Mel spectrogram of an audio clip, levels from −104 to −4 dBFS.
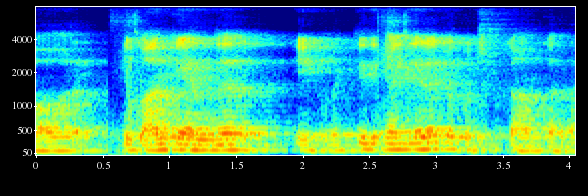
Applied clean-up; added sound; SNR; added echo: neural separator model SepFormer DNS4.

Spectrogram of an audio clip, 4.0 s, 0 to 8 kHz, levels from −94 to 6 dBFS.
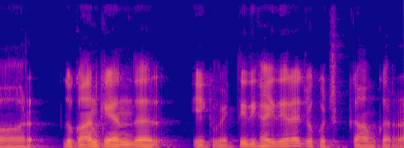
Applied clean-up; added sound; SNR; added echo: none; none; none; none.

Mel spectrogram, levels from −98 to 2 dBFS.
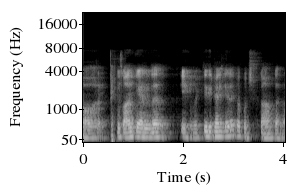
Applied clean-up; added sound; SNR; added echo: neural mask model DeepFilterNet 3.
